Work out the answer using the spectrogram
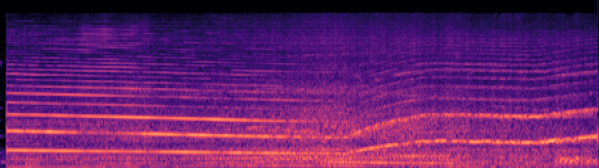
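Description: Fire truck siren wailing on an aerial ladder truck: one long tone that slowly falls in pitch for about three and a half seconds, then climbs again.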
